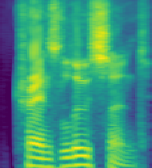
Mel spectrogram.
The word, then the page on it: translucent: American English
